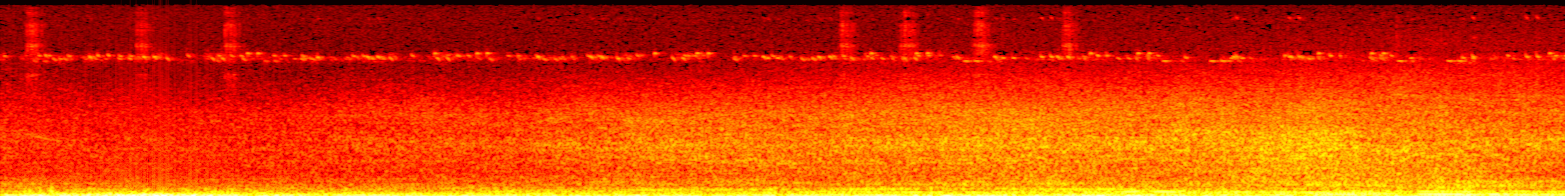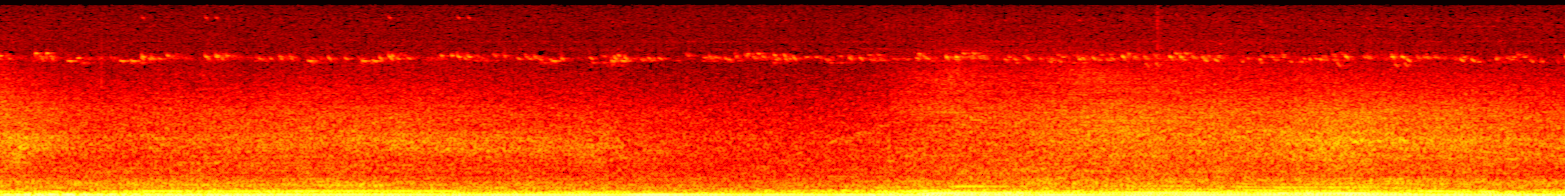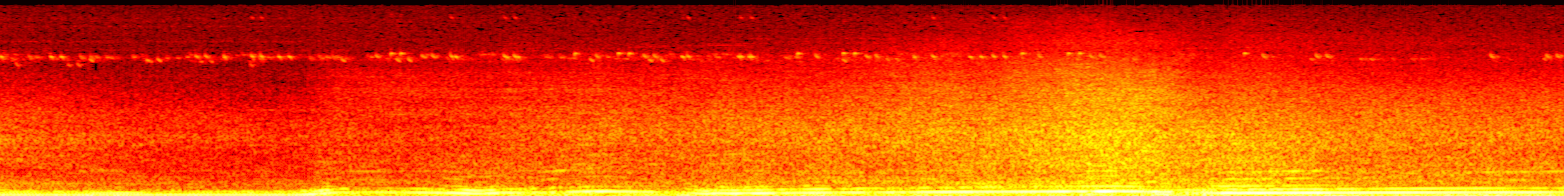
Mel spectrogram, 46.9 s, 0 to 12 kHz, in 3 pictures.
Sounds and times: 0.0s Crickets 46.9s
0.0s traffic noise 46.9s

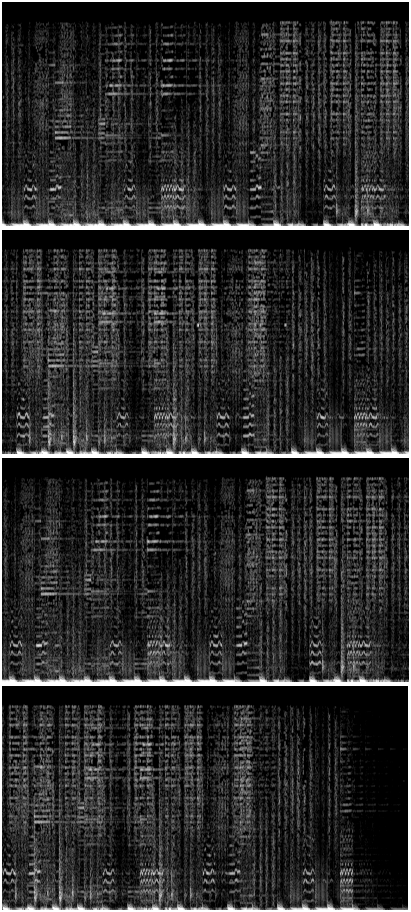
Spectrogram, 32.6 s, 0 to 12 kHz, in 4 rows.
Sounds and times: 0.0s deep-house edm music beat 32.5s

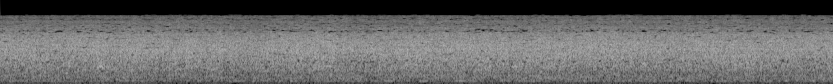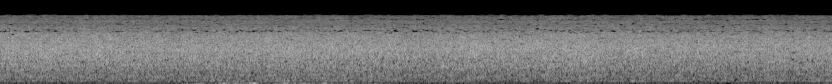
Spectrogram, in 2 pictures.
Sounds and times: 0.0s river 16.6s

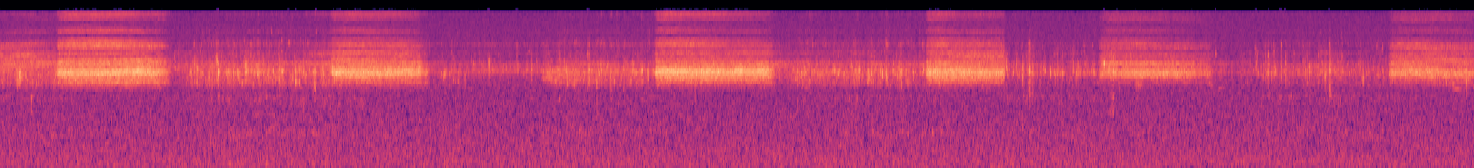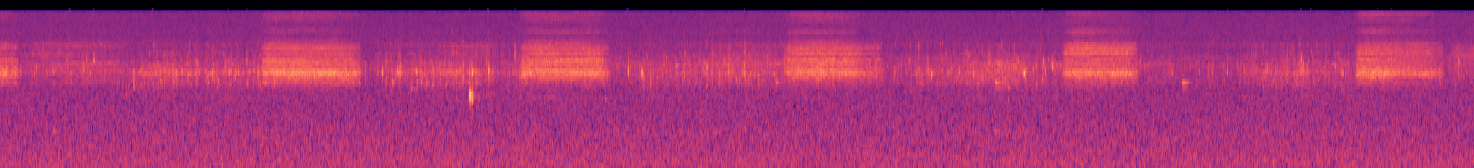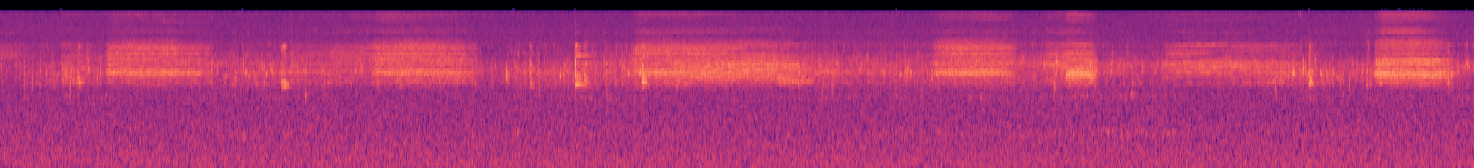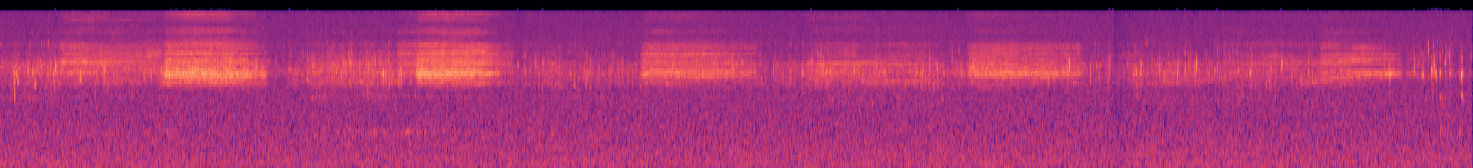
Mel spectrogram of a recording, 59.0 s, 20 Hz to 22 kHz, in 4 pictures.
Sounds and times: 0.0s water 58.9s

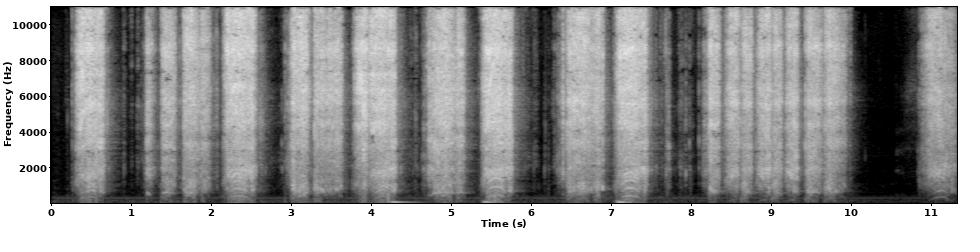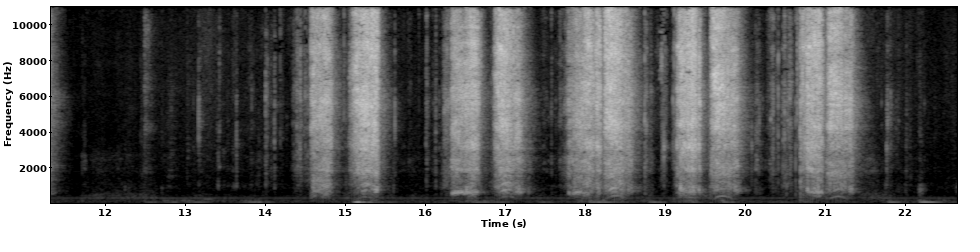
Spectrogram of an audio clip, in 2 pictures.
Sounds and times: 0.3s girl winding up a toy boat 10.0s
10.8s girl winding up a toy boat 11.4s
14.4s girl winding up a toy boat 21.5s

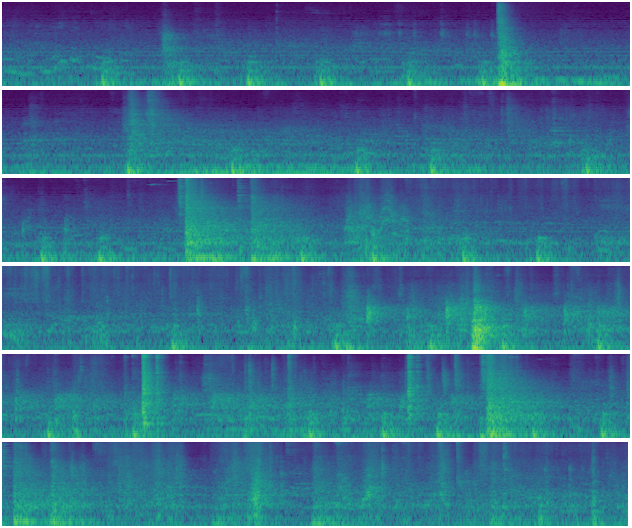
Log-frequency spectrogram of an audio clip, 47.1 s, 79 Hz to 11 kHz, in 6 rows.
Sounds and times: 18.3s steps 47.0s

